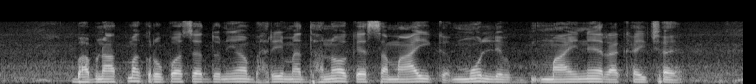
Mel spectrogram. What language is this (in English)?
Maithili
